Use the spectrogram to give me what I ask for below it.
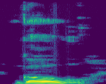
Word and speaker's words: go: Go que significa ir la o de esta palabra se pronuncia como ou go go y usaremos el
